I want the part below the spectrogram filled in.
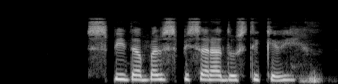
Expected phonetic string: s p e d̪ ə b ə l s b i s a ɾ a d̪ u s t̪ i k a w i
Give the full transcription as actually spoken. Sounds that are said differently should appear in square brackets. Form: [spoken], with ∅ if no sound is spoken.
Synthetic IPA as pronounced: s p [i] d̪ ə b ə l s [p] i s a ɾ a d̪ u s t̪ i k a w i

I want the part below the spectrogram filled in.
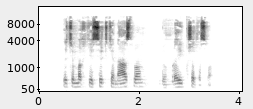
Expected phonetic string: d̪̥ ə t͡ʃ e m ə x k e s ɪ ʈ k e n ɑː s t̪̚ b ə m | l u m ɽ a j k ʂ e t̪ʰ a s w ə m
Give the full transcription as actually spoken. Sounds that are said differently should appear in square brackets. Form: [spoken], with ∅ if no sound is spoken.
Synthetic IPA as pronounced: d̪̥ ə t͡ʃ e m ə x k e s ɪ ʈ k e n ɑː s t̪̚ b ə m | l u m ɽ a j k ʂ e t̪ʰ a s w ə m

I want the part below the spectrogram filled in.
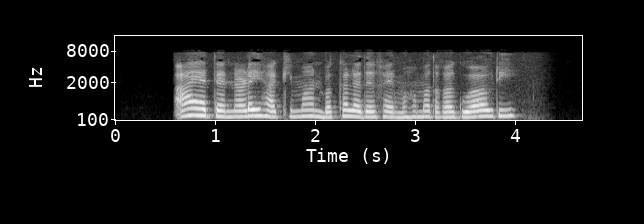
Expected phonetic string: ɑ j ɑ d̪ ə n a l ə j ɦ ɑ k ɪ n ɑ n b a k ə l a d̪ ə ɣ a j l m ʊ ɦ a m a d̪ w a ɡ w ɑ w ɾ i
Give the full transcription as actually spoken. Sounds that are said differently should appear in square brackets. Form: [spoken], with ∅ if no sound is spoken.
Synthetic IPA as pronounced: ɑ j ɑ d̪ ə n a [ɽ] ə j ɦ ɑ k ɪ [m] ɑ n b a k ə l a d̪ ə [x] a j [ɾ] m ʊ ɦ a m a d̪ [ɣ] a ɡ w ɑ w ɾ i

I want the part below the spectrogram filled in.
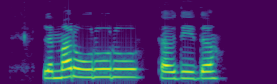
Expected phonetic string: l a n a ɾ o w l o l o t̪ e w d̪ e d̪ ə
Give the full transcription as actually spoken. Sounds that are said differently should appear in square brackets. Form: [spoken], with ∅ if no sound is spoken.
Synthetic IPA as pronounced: l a [m] a ɾ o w [ɾ] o [ɾ] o t̪ [a] w d̪ e d̪ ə

